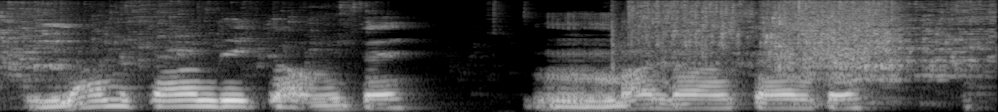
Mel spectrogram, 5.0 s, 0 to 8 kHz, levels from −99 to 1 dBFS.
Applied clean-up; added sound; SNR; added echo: classical method WPE with log-MMSE.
